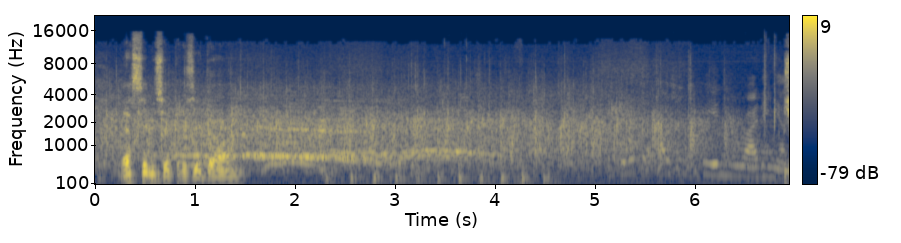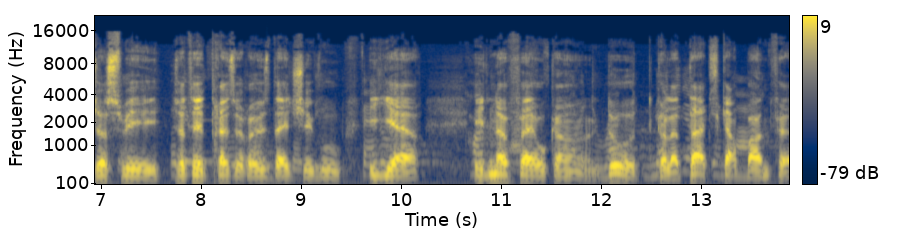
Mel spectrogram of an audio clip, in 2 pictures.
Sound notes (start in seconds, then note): 2.5 applause; 3.8 cheers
